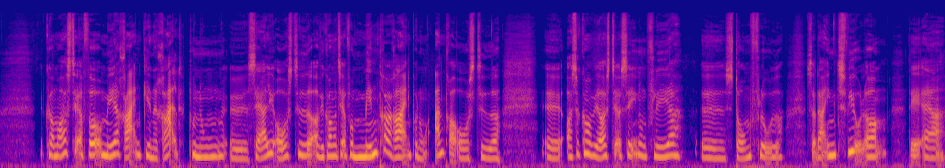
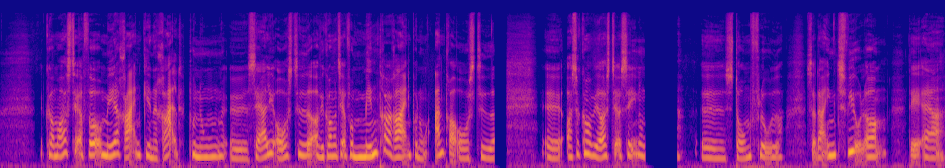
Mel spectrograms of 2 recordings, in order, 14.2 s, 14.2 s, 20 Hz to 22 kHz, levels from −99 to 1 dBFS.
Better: first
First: none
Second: audio cutting out; at 7.5 s and at 9.5 s

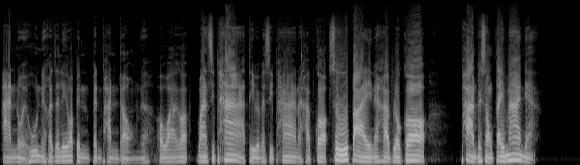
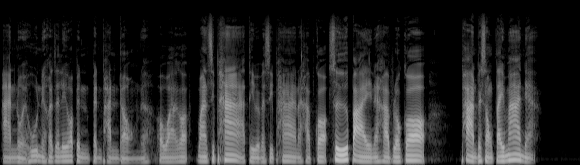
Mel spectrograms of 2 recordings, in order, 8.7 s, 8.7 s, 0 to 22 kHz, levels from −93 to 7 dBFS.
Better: second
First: distortion; slight; 3% of the sound clipped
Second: none

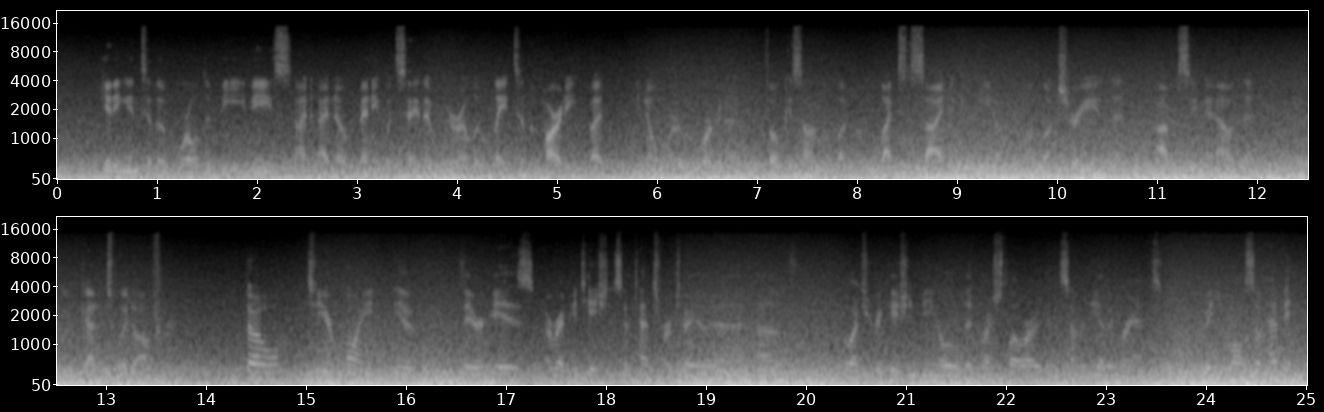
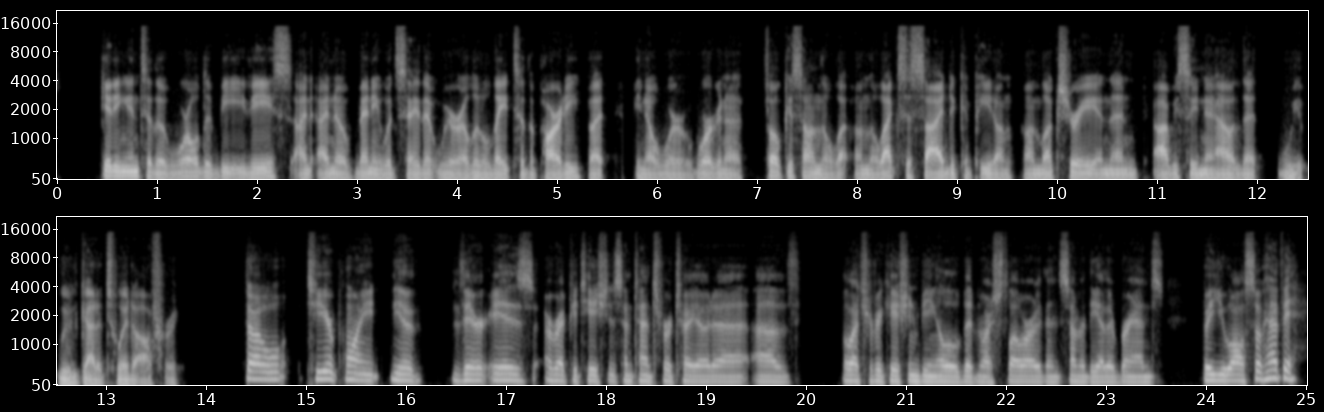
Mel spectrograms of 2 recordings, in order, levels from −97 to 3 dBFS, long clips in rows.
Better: second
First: wind noise on the microphone; heavy; 4 dB above the speech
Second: none

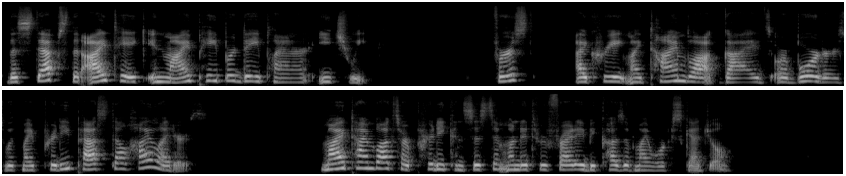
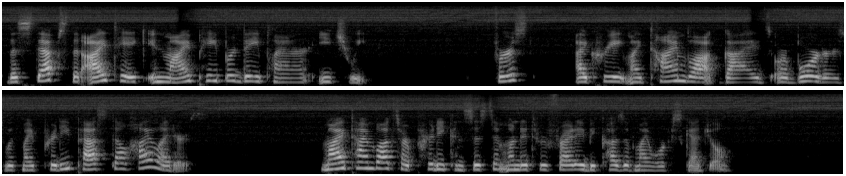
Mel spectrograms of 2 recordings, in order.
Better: first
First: none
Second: hiss; noticeable; throughout; 15 dB below the speech

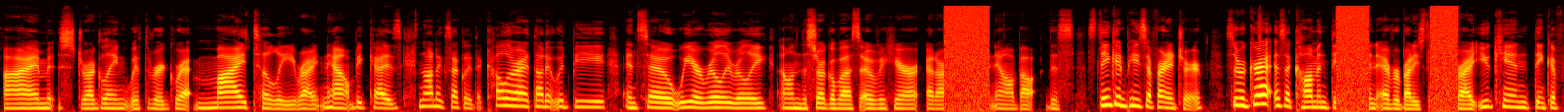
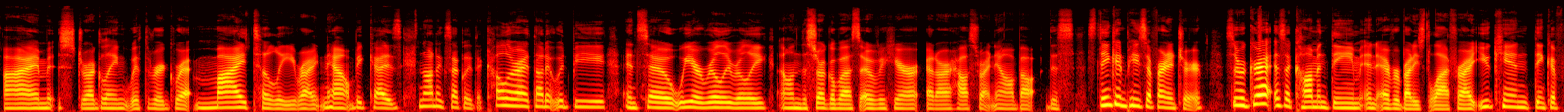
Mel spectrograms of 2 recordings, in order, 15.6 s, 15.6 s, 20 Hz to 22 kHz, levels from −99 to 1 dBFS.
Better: second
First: audio cutting out; filled with static; at 9.5 s, at 13 s and at 14 s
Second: none

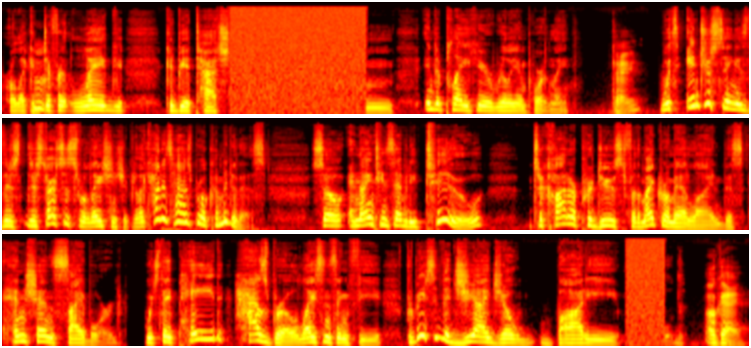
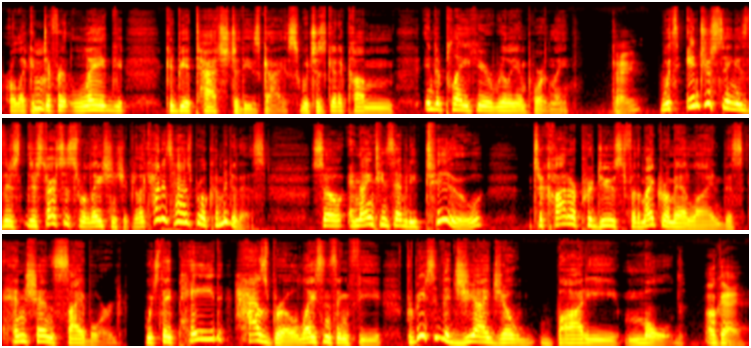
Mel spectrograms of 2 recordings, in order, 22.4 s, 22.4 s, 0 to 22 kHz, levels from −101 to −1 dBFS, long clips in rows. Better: second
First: audio cutting out; filled with static; at 2.5 s for 1.5 s and at 21 s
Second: none

